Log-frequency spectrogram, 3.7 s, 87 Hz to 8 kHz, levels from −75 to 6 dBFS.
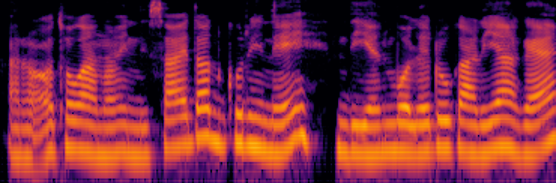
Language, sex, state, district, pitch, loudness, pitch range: Chakma, female, Tripura, Dhalai, 195 Hz, -17 LUFS, 185-215 Hz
